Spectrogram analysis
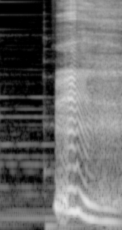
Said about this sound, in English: She yawned again.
